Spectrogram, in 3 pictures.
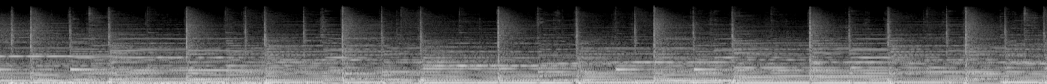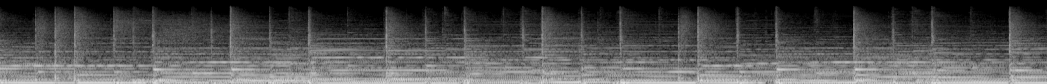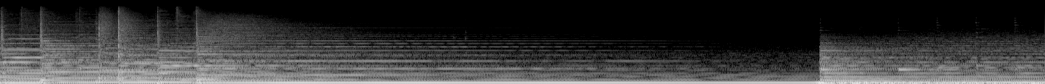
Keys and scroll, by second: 15.9 0, 18.5 3, 18.9 Return, 21.2 5, 21.6 Return, 22.5-26.3 typing, 26.9 Return.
